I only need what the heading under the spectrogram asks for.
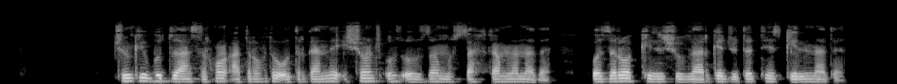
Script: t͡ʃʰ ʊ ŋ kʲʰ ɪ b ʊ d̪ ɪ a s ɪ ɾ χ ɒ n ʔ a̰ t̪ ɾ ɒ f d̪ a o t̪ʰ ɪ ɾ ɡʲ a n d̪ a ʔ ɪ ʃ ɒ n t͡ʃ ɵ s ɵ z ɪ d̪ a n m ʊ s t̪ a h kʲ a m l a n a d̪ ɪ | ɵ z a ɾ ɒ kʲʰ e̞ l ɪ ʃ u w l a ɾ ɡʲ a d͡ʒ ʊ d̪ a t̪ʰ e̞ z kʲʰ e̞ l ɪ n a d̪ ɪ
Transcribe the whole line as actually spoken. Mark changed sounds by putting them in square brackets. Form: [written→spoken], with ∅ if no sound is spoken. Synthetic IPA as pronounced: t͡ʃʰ ʊ ŋ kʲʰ ɪ b ʊ d̪ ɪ a s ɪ ɾ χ ɒ n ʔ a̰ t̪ ɾ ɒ f d̪ a o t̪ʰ ɪ ɾ ɡʲ a n d̪ a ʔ ɪ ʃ ɒ n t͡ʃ ɵ [s→z] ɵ z ɪ d̪ a n m ʊ s t̪ a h kʲ a m l a n a d̪ ɪ | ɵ z a ɾ ɒ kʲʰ e̞ l ɪ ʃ u w l a ɾ ɡʲ a d͡ʒ ʊ d̪ a t̪ʰ e̞ z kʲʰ e̞ l ɪ n a d̪ ɪ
